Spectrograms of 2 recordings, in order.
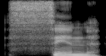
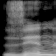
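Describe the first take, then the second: First: The word begins with an S sound. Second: The word begins with a Z sound. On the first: "I've also heard it pronounced Sin" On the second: "I've heard it pronounced Zinn"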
